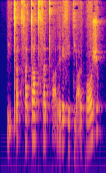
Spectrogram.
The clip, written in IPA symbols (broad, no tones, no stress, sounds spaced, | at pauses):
ḭ tʼ ɤ t sˤ ɜ t ɑ t sˤ e t̪ʰ ɑ̰ r e s i t j ɑ̰ l k ɔ ʒ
